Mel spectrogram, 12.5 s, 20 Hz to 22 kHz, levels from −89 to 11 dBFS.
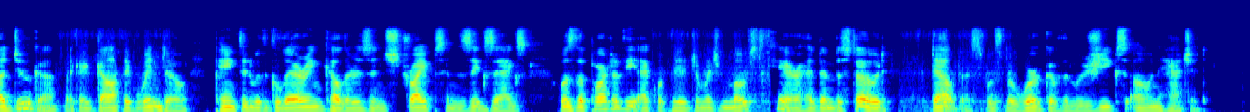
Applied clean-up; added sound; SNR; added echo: neural separator model SepFormer DNS4.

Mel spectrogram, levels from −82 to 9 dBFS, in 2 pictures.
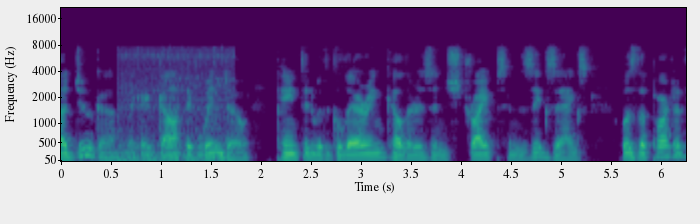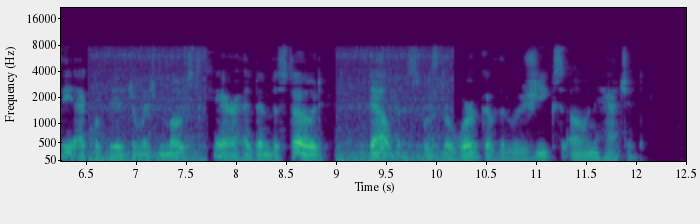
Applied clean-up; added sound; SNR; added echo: none; Sink (filling or washing); 10 dB; none.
